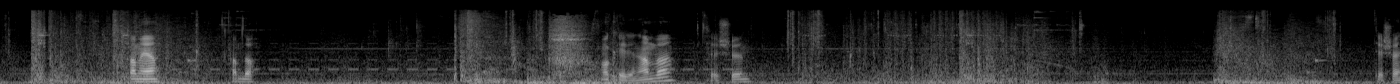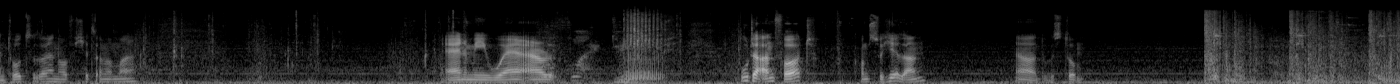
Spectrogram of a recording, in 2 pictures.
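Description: Rifle shots crack and ring out.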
